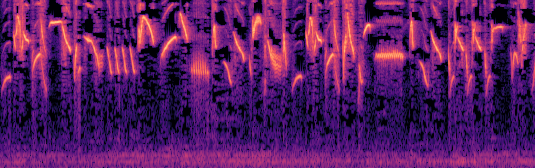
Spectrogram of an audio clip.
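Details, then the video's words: Black-throated canary singing clearly and busily, a tutor song for young canaries: fast sequences of up-slurred whistles, a short run of repeated ticking notes, and sustained thin high tones, with faint low background hum. "BLACKTHROAT GACOR SUARA JERNIH UNTUK MASTERAN KENARI BAHAN PAUD CEPAT BUNYI CUIT CUIT"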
